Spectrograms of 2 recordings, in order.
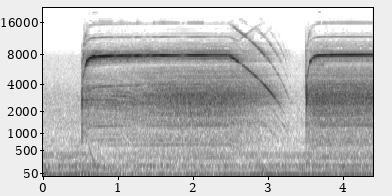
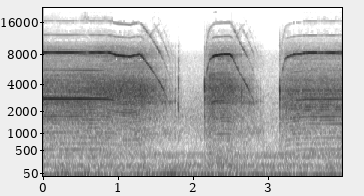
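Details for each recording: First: Old fuel pump removed from a Ford Fox-body Mustang after a problem at the track and on the dyno, run on the bench. A high whine that sags, cuts out and restarts; it sounds tired and slow. Brushes suspected worn. Replaced with a DW pump. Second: Old Aeromotive 340 LPH fuel pump from the shelf, bench-run for a Fox-body Mustang fuel system: high, steady electric whine near 8 kHz in short runs; a healthy, strong pump, unlike the weaker original.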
